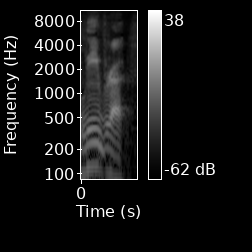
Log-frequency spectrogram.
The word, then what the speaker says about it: Libre: in freedom is to say Libre or Lieb or pronounce it as an English Libra software free slash Libra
